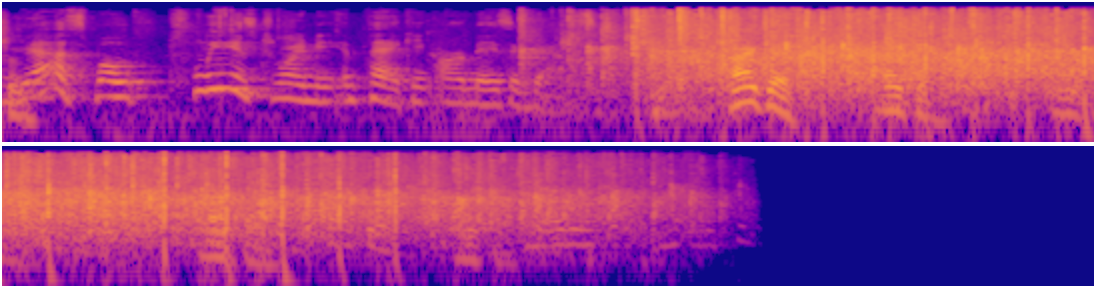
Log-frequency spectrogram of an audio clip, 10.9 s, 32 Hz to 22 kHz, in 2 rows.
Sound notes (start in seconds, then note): 2.6 audience applauds; 5.7 audience applauding; 8.2 audience applauding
